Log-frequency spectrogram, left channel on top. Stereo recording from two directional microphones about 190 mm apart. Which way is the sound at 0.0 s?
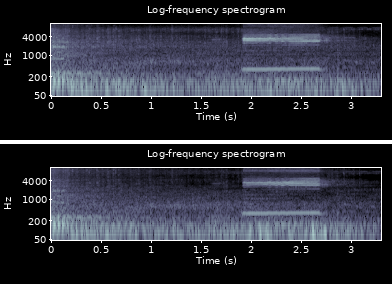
60° right (ahead or behind).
